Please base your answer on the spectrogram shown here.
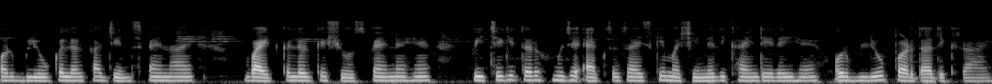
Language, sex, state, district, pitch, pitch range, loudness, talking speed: Hindi, female, Uttar Pradesh, Hamirpur, 175 Hz, 165-180 Hz, -20 LUFS, 180 wpm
